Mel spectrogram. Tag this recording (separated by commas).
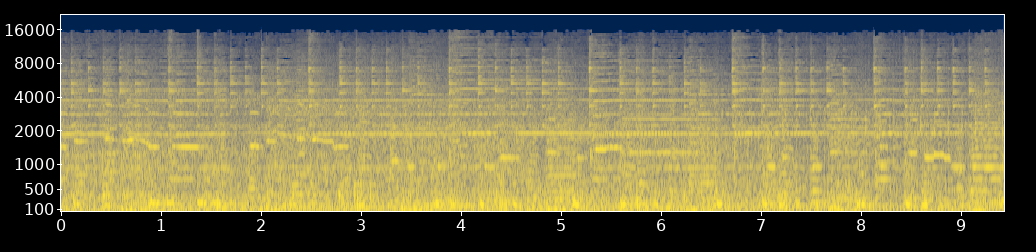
Music, Vehicle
